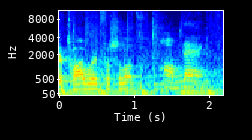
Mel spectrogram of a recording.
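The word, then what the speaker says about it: หอมแดง: Hom dang. Hom dang.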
